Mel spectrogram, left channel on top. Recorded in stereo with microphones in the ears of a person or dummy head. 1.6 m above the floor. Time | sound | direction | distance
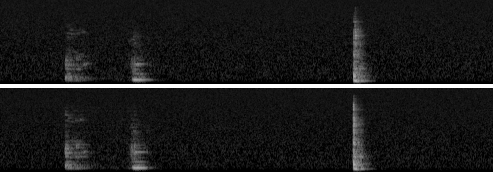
0.7 | a toilet flushing | 60° right (ahead or behind) | 2.5 m
3.5 | a drawer | 30° right (ahead or behind) | 0.9 m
